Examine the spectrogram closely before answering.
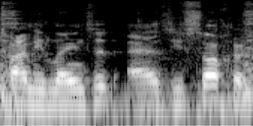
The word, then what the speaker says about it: Yissachar: Usually, I imagine the Baal Koreh here pronounces it every time he lanes it as Yissachar. The second sin is silent.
